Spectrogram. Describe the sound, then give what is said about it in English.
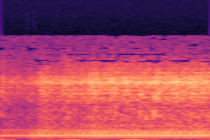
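A car driving at night: a steady, low engine drone with a constant hum and no breaks. “I always enjoy driving. It was a nice night for it.”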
